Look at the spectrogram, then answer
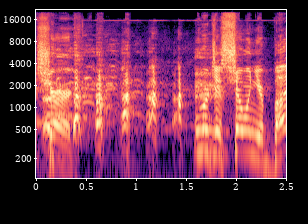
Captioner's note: Will laughing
